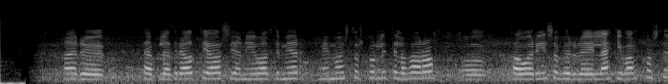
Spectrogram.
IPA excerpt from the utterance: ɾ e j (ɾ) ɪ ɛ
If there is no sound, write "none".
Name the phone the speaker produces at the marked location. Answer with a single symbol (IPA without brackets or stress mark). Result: l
